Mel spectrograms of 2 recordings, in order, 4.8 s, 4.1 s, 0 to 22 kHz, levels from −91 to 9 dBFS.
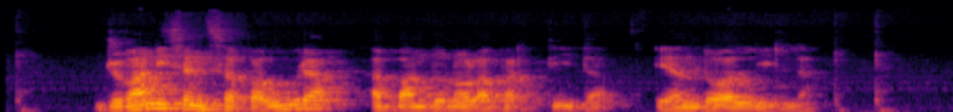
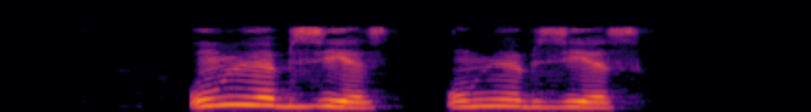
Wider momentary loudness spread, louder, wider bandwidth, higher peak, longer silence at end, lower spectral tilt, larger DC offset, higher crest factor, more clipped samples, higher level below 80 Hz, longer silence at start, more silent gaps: about the same, 14 LU vs 14 LU; first, -18 LUFS vs -26 LUFS; first, 10 kHz vs 8.2 kHz; first, -2 dBFS vs -10 dBFS; second, 0.7 s vs 0.9 s; first, -9 dB/octave vs -4.5 dB/octave; neither; about the same, 16 dB vs 18 dB; neither; first, -54 dBFS vs -74 dBFS; second, 0.5 s vs 0.95 s; second, none vs 2.01-2.23 s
